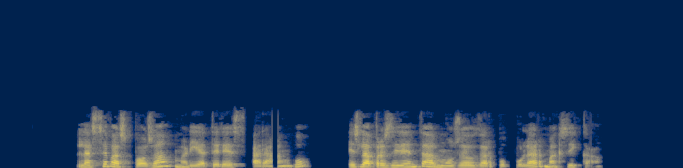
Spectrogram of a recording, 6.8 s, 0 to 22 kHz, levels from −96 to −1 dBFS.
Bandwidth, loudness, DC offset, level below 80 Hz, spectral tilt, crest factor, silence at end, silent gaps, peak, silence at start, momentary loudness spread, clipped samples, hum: 7.8 kHz; -21 LUFS; under 0.1%; -66 dBFS; -4.5 dB/octave; 22 dB; 0.85 s; 2.47-2.52 s, 3.12-3.48 s, 5.10-5.15 s; -2 dBFS; 0.75 s; 11 LU; under 0.1%; none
